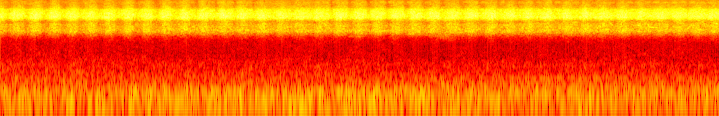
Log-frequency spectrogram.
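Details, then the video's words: High, insistent cricket chirping outdoors, quick evenly spaced pulses of a shrill buzzing tone, roughly two to three per second, sustained without pause. "Sound of Cricket"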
